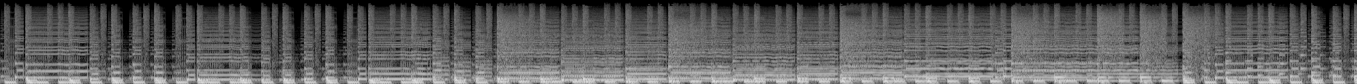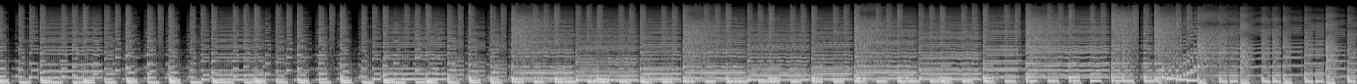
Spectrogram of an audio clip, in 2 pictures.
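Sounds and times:
8bit space shooter game sounds: 0.2 - 27.1.

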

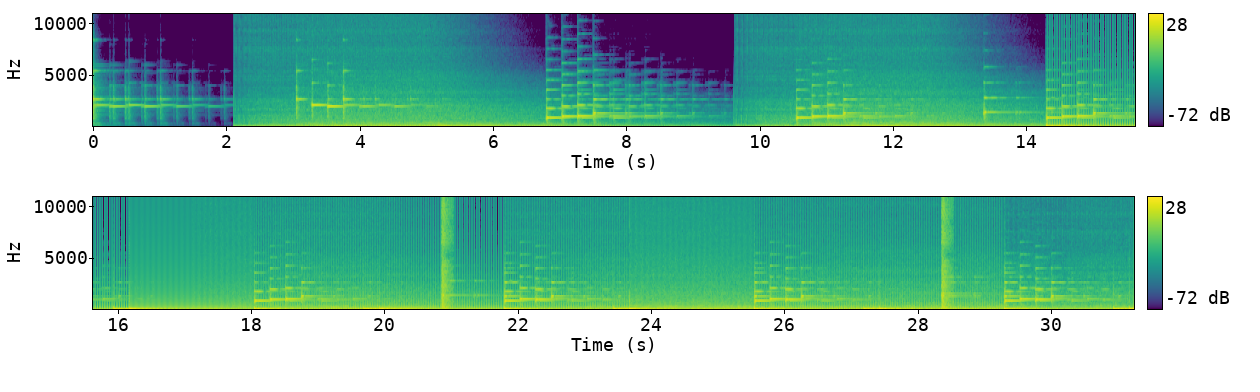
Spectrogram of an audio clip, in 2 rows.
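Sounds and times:
horror music loop: 2.1 - 6.4, 9.7 - 13.3, 14.3 - 31.2.

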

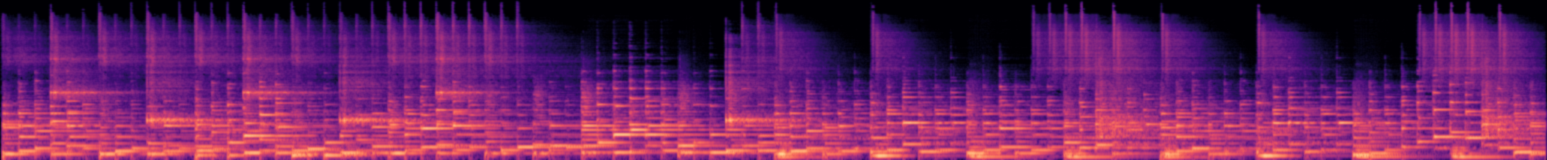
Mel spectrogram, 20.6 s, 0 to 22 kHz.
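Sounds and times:
mysterious cave music with orcs theme: 0.0 - 20.6.

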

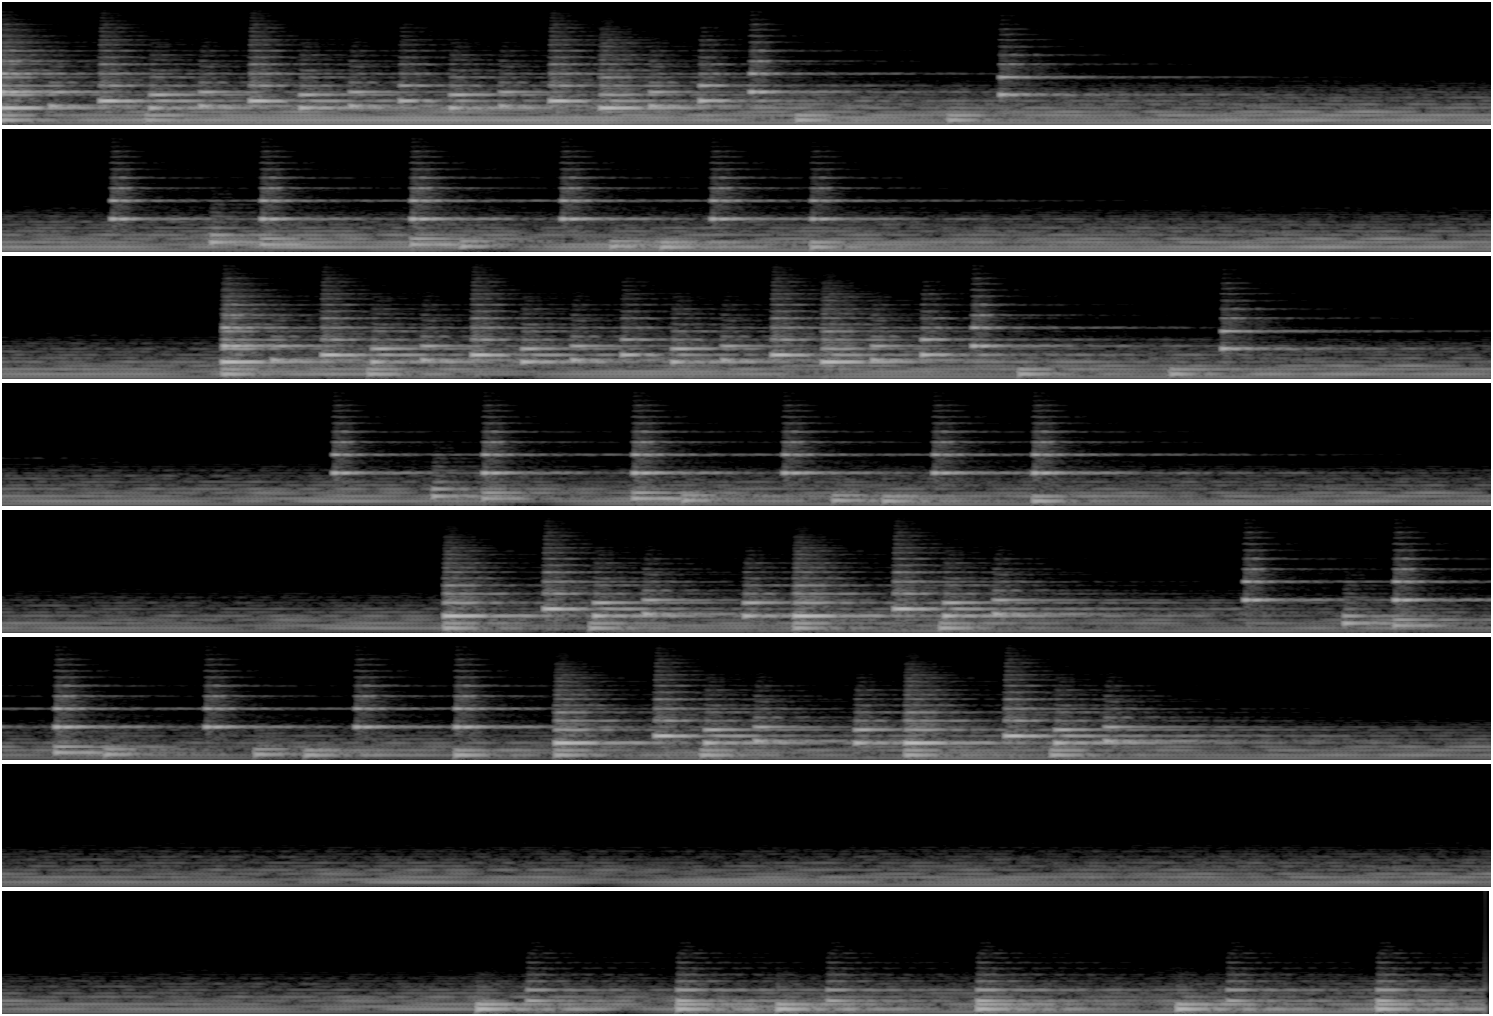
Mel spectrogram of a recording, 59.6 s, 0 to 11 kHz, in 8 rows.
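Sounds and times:
music: 0.0 - 59.5.

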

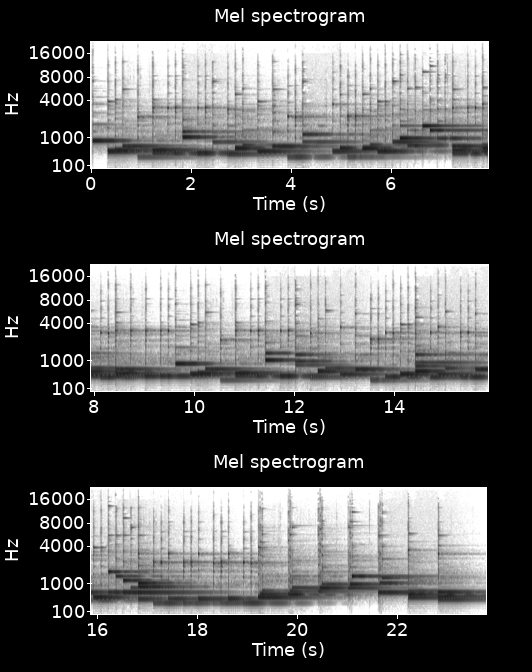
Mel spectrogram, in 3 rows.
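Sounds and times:
music box intro melody: 0.0 - 23.7.

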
